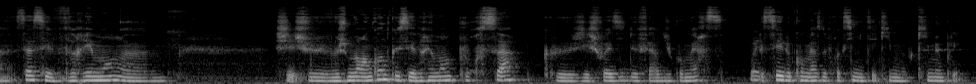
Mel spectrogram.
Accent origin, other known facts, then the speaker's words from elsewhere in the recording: Albi, Occitania, France; now in Toulouse, France; moi, je suis originaire d'Albi, donc je ne suis pas originaire de Toulouse. J'ai grandi à côté d'Albi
